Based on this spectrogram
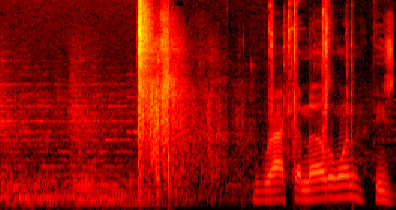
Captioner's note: gunshot fires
